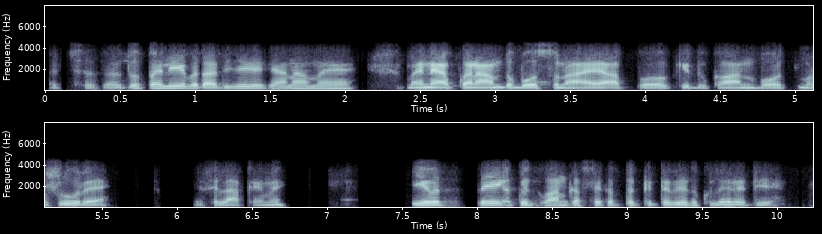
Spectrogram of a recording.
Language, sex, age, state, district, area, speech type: Urdu, male, 18-30, Uttar Pradesh, Siddharthnagar, rural, conversation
